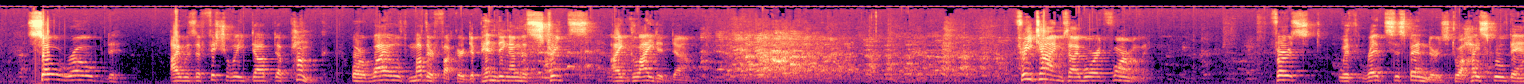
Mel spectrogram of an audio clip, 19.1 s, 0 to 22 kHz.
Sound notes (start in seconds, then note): 8.7 laughter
